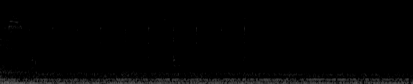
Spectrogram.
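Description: Faint ticking of wall clocks, a few ticks a second and not quite even, over a low steady hum.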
